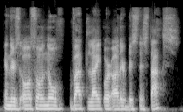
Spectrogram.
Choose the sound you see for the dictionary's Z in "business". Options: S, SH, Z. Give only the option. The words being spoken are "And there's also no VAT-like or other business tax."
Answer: S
